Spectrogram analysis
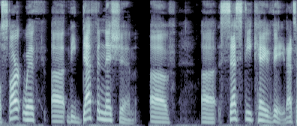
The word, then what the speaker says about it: cestui que vie: So we'll start with the definition of Cestui KV. That's how you pronounce it.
